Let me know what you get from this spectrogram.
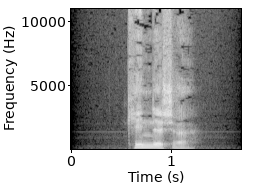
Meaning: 1. comparative degree of kindisch 2. inflection of kindisch: strong/mixed nominative masculine singular 3. inflection of kindisch: strong genitive/dative feminine singular
- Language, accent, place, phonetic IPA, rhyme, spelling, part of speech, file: German, Germany, Berlin, [ˈkɪndɪʃɐ], -ɪndɪʃɐ, kindischer, adjective, De-kindischer.ogg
